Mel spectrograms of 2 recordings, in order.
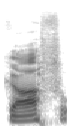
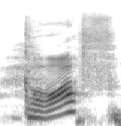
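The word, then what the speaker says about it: Gough: CIA in the 1970s Australia's 21st prime minister Goff whitlam golf golf that's pronounced goth let's go no ask any Aussie it's Goff whitlam it's Goff whitlam I hope I hope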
